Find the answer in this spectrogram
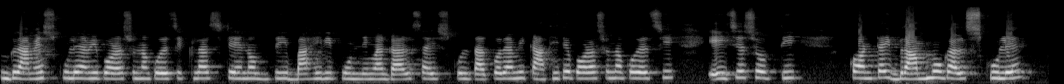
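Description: Her intonation monotone and flat, a woman speaks with a high pitch. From West Bengal, India (Purba Medinipur, near Contai). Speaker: beauty and hair-care vlogger. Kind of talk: Q&A vlog, reading viewer comments.

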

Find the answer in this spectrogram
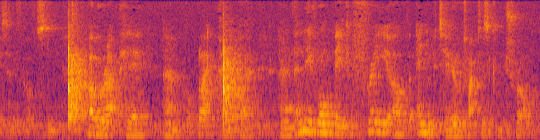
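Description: Loud noise fills the background, with audible room echo. The speech moves at a moderate pace. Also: man. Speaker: science teacher. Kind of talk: tutorial. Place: classroom. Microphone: camera far.

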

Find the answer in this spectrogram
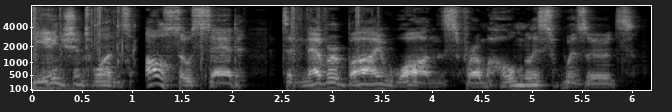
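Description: A man puts on a cartoonish character voice. It is fairly low-pitched and delivered at a fairly slow pace. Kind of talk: comic overacting. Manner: pompous, mock-solemn, easily exasperated.

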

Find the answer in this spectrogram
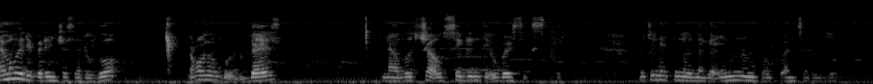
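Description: Animated, fairly low-pitched speech from a woman at a moderate pace, with ordinary pitch variation, big swings in loudness, and long, frequent pauses. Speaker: vlogger. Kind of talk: casual vlog.

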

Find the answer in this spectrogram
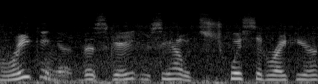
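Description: A woman speaks in a raised, projected voice at a moderate pace. The sound is dry with no echo, with light background noise. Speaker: local news reporter. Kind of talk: news report stand-up. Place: street. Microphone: phone near.

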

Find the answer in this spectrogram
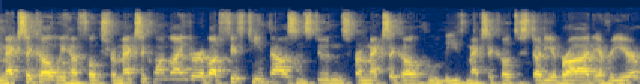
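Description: Monotone, flat delivery from a man at a fairly quick pace, with audible room echo and a quiet background. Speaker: university international programs staff. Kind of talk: informational presentation. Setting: video call. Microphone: video call.

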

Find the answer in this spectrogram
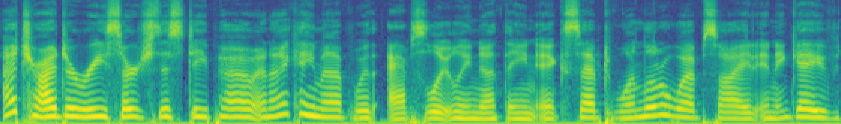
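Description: The woman talks at a fairly quick pace. The sound is dry, with no echo. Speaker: travel vlogger. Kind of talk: casual vlog chat. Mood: curious, wondering aloud. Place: open country. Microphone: phone near.

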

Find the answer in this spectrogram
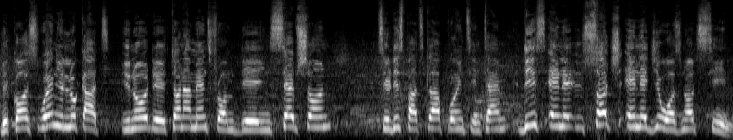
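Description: The tone is fairly bright, the pace is moderate, and there is faint background noise. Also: man.

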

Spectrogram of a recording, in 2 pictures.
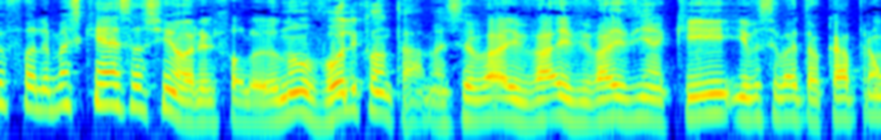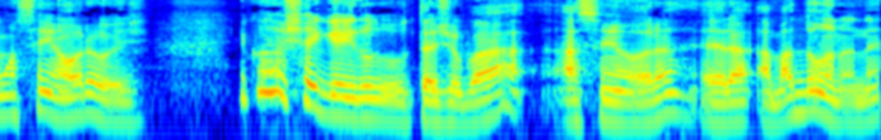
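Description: Talking at a very fast pace, a man with a fairly high pitch and vocal fry uses ordinary pitch variation over a quiet background. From Brazil, Northeast (Sergipe, Aracaju); Brazil. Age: young. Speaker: musician; guest. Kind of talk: TV interview. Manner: halting. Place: studio. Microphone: studio mic.

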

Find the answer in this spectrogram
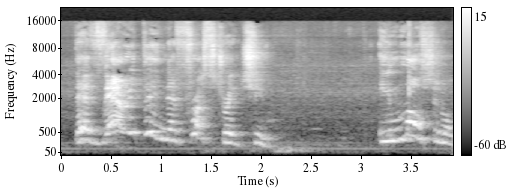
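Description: A speaker with an American accent talks at a fairly slow pace in an animated tone, the pitch swinging very widely. Audible echo from the room surrounds the voice. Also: woman. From Chicago South Side; Chicago. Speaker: pastor. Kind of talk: sermon. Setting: church with live congregation. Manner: rhythmic, repetitive exhortation with congregation echo; animated, emphatic and conversational. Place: church.

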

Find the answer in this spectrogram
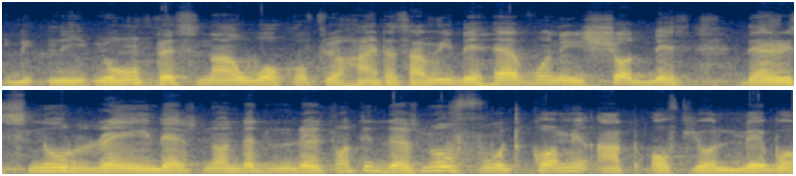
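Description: A man in a normal speaking voice talks at a fairly quick pace with ordinary pitch variation and hardly any pauses. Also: medium pitch for a man. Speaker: prayer leader. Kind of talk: scripture teaching and prayer opening.

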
